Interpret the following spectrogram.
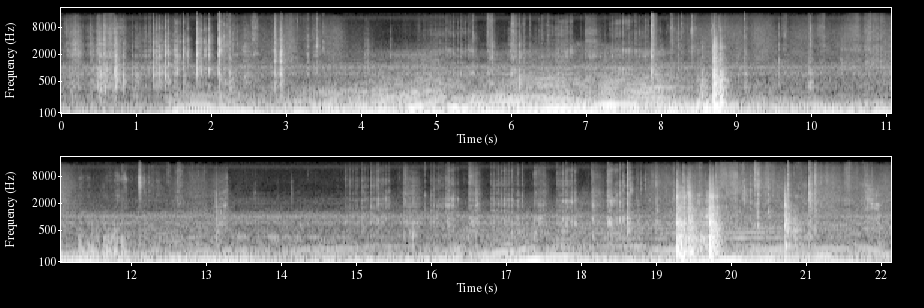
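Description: Scissors snipping through a sheet of crackle-paste-textured paper, a run of short cuts with the paper rustling as it is handled, and one sharper snap about nine seconds in.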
